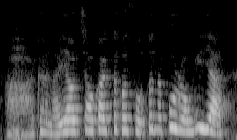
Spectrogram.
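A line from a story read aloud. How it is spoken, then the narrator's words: Sighing. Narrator (Chinese): 王叔叔……叹口气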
